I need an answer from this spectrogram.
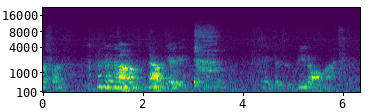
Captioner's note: laugh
